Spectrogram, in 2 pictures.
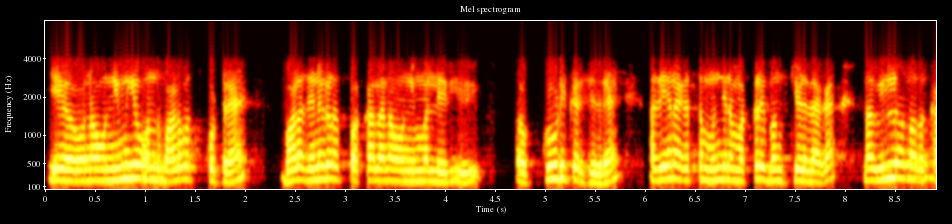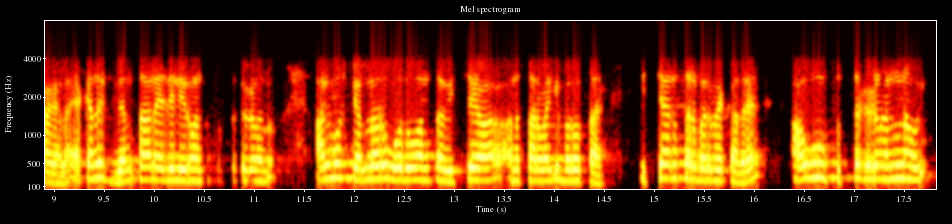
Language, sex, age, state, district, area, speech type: Kannada, male, 30-45, Karnataka, Bellary, rural, conversation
